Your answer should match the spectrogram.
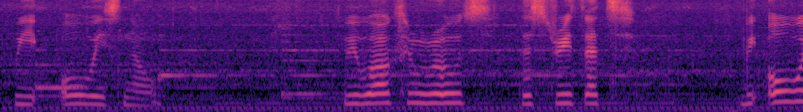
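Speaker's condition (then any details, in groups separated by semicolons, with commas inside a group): No condition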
